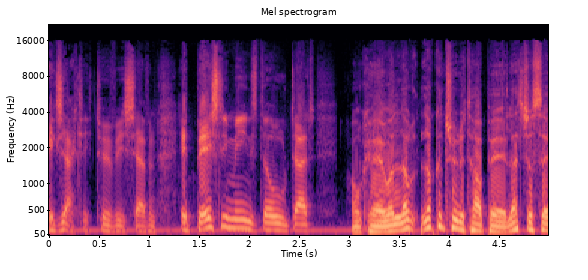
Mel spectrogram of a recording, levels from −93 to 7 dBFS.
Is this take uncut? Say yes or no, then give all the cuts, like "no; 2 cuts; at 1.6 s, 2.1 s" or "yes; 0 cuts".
no; 1 cut; at 2.9 s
